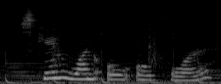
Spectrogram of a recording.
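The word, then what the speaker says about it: SKIN1004: Rose and Charlie explained that when you pronounce 1004 in Korean, it sounds the same way as the word angel, or chonsa to be exact.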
